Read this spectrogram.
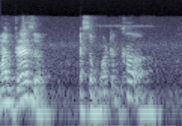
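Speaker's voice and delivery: emphasis hit on the word brother. Demonstrating a stressed word in an example sentence, stress on brother. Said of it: "The stress word here is that is his brother".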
